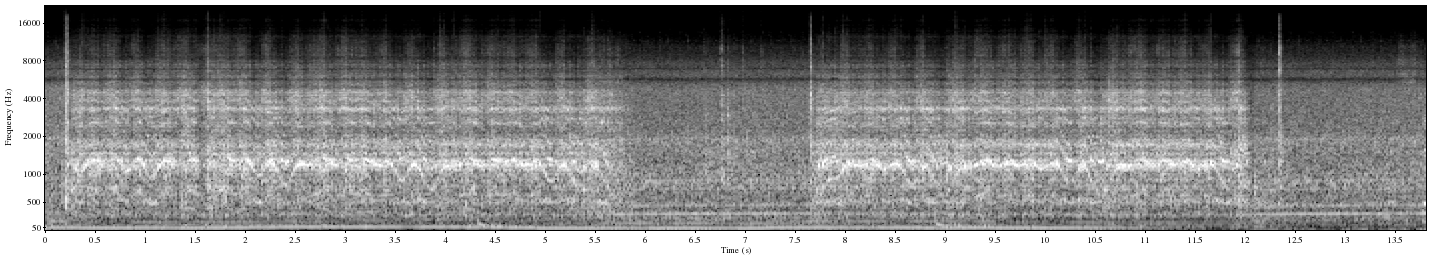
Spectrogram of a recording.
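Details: 1973 Duster slant six, sitting unrun for 21 years, after plug wires reseated and vacuum leaks fixed: two long bursts of steady starter whirring, with the engine turning over but never firing. Cranks, no start.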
